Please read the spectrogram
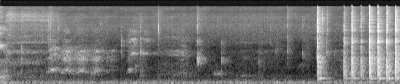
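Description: Stout being poured from a can into a glass. It is quiet at first, then in the last second or so the can glugs in a quick, even run.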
